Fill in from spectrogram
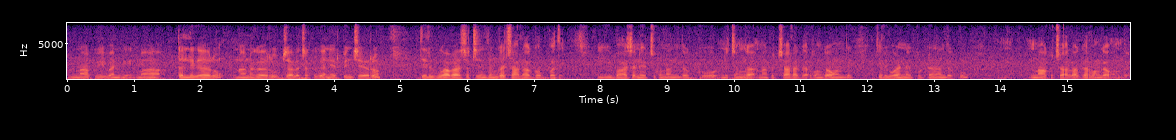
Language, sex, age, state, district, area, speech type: Telugu, male, 30-45, Andhra Pradesh, Visakhapatnam, urban, spontaneous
